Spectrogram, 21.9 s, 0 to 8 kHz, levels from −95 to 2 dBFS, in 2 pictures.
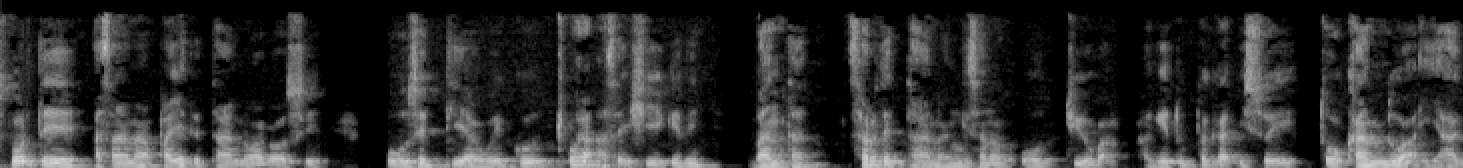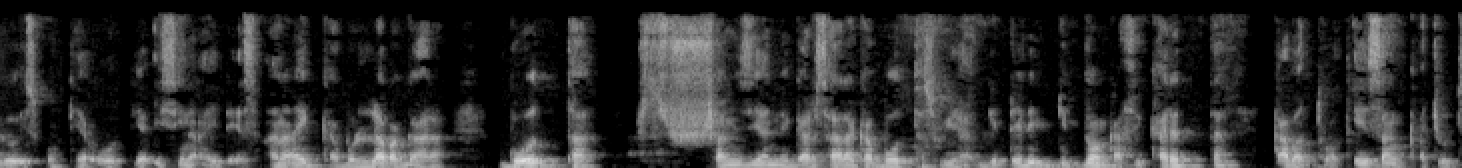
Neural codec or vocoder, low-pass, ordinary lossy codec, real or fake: none; 7.2 kHz; MP3, 48 kbps; real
